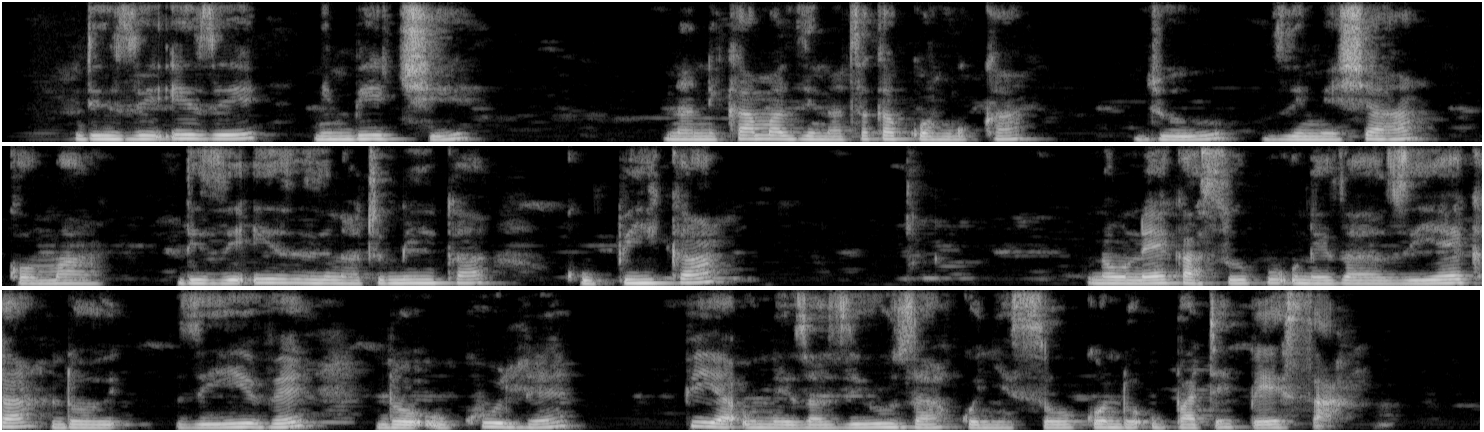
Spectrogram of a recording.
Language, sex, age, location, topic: Swahili, female, 18-24, Nakuru, agriculture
